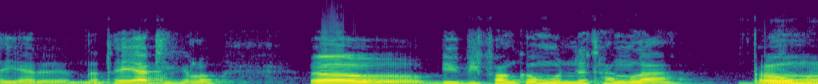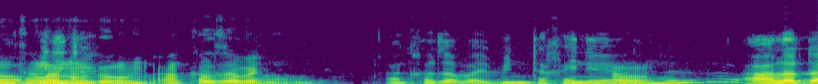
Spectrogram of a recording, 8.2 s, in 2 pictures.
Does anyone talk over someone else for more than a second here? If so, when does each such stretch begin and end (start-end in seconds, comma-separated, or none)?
3.6-5.4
